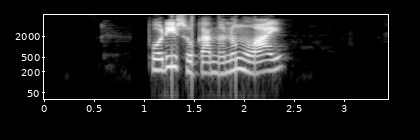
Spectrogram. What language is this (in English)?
Galician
